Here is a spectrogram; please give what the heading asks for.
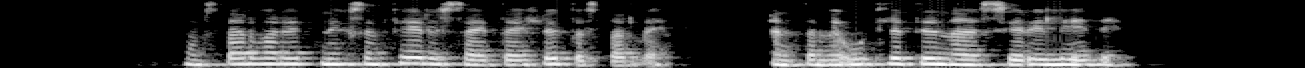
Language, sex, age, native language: Icelandic, female, 40-49, Icelandic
